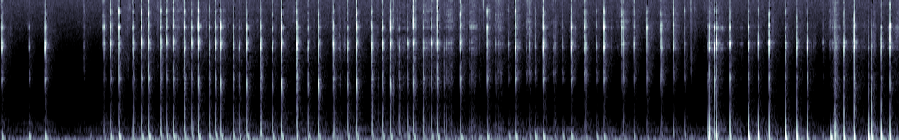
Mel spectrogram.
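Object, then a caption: Round wooden coaster. A solid round wooden coaster held flat in one hand is tapped rapidly on its face with fingertips and short nails. The taps come as a fast, uneven stream of dry, short knocks, mostly deep and thumpy with faint bright clicks. They grow louder and sharper in the last two seconds.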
